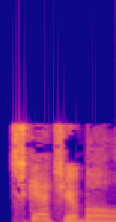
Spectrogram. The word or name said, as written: sketchable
